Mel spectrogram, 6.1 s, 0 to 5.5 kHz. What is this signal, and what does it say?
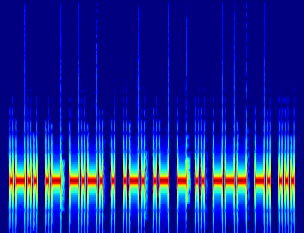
Morse code, heard as a keyed tone, about 20 wpm, 600 Hz. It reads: LACERATIONS
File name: tower trouble 20wpm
